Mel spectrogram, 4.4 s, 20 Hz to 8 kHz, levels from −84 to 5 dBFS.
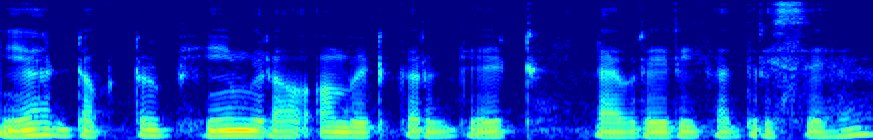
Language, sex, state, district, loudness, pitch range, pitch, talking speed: Hindi, male, Uttar Pradesh, Jyotiba Phule Nagar, -36 LUFS, 100-120 Hz, 105 Hz, 125 wpm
